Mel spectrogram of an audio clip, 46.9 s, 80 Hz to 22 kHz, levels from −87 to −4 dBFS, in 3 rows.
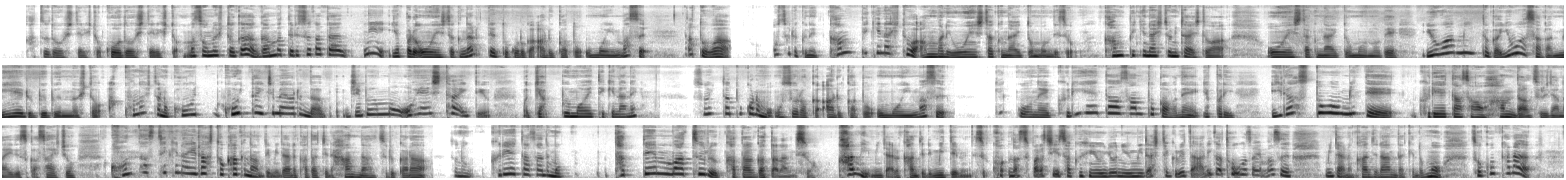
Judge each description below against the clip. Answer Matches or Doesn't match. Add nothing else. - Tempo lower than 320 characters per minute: Doesn't match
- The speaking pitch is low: Doesn't match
